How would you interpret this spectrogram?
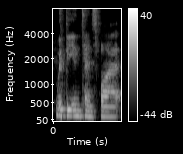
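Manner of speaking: ordinary talk, nothing marked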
